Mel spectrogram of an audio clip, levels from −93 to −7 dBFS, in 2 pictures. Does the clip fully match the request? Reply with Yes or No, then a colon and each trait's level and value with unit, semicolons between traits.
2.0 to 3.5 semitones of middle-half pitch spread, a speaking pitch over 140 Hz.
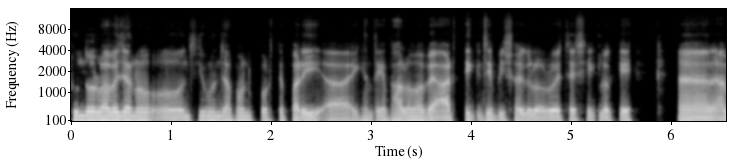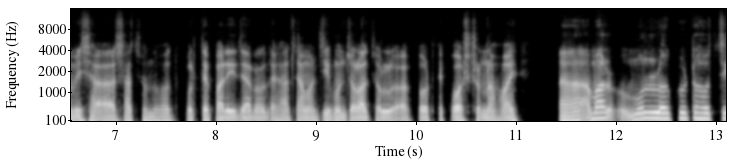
No: narrow, 2.4 semitones; low, 115 Hz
